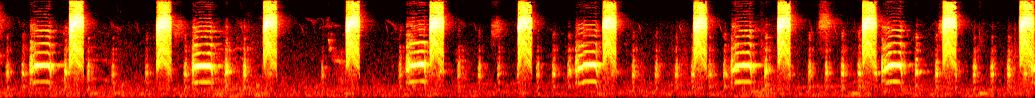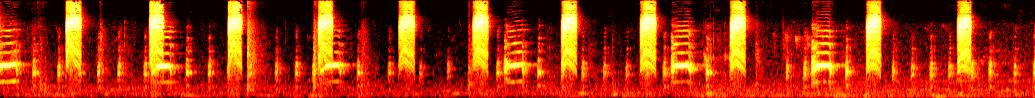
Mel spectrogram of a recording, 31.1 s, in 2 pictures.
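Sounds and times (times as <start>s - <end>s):
long-tailed shrike calling: 0.0s - 6.8s, 7.4s - 9.5s, 10.3s - 14.4s, 15.2s - 16.8s, 17.7s - 18.2s, 18.9s - 19.3s, 20.2s - 20.8s, 21.4s - 21.9s, 22.6s - 23.4s, 24.0s - 31.0s.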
